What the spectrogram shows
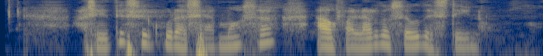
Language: Galician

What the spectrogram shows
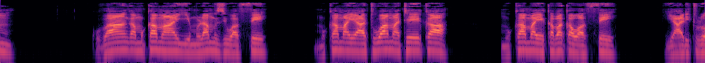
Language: Ganda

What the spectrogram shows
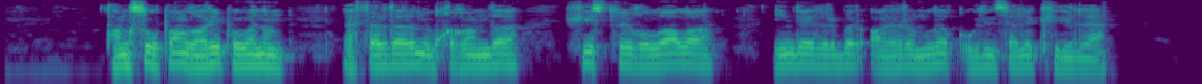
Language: Bashkir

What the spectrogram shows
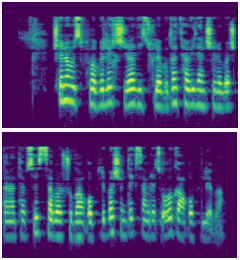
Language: Georgian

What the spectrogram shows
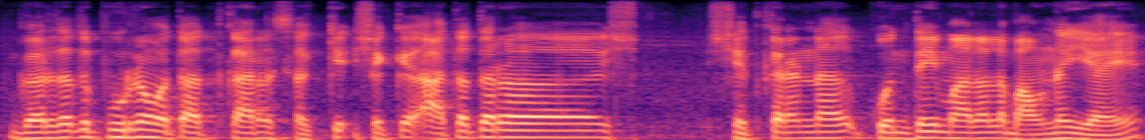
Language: Marathi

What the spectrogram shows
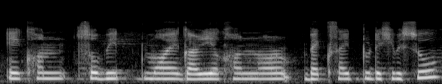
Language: Assamese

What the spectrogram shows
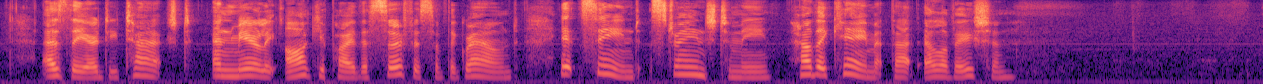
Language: English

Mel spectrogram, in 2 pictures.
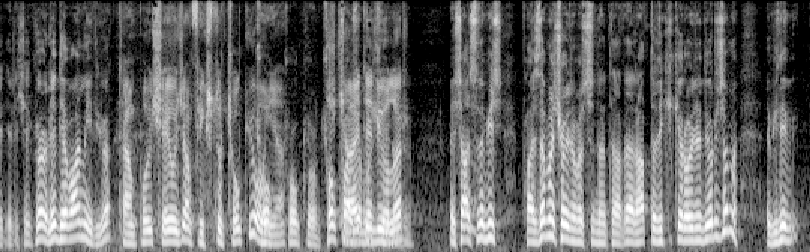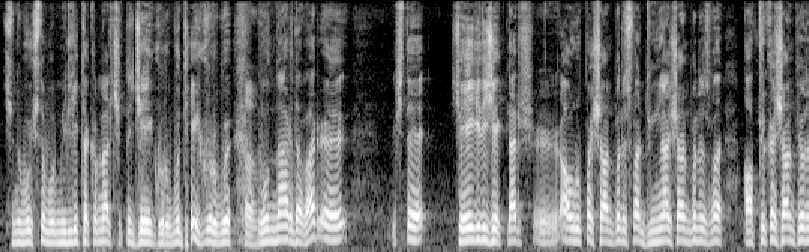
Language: Turkish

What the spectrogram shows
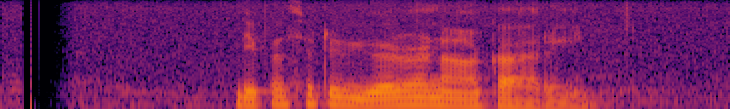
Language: Sinhala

